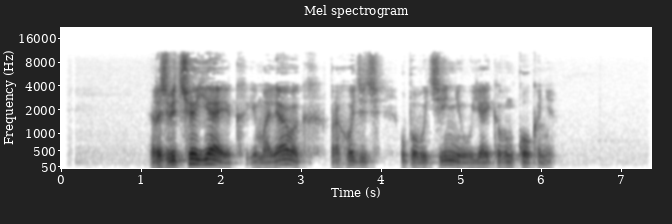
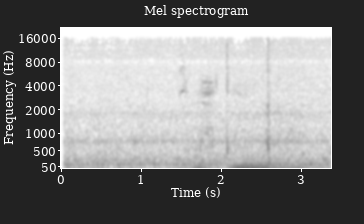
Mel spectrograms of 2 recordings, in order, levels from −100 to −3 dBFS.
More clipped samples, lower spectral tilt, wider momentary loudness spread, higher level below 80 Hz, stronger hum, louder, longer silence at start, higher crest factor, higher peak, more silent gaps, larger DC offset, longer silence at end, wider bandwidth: neither; about the same, -3.5 dB/octave vs -4 dB/octave; first, 19 LU vs 7 LU; about the same, -66 dBFS vs -62 dBFS; neither; first, -25 LUFS vs -59 LUFS; first, 1.1 s vs 0 s; about the same, 22 dB vs 26 dB; first, -6 dBFS vs -32 dBFS; neither; neither; first, 1.25 s vs 0 s; second, 11 kHz vs 16.5 kHz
